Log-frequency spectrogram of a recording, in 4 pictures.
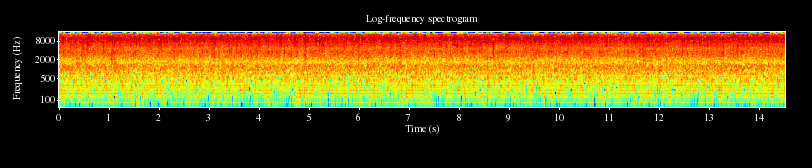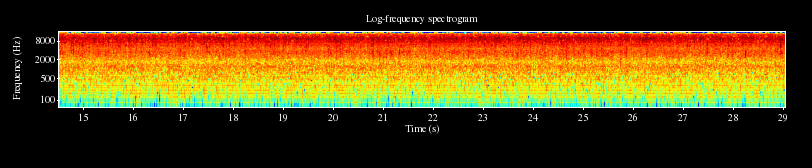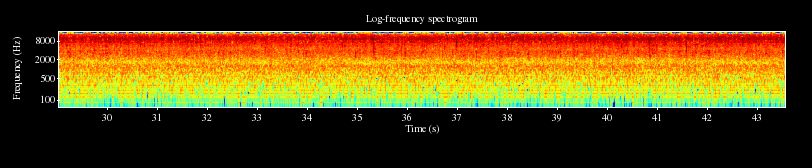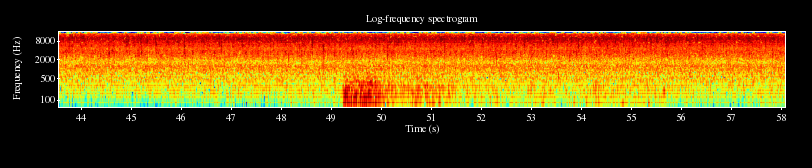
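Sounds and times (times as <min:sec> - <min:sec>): steady rain falling: 0:00.0 - 0:58.0
low rumble of thunder: 0:49.3 - 0:51.6.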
